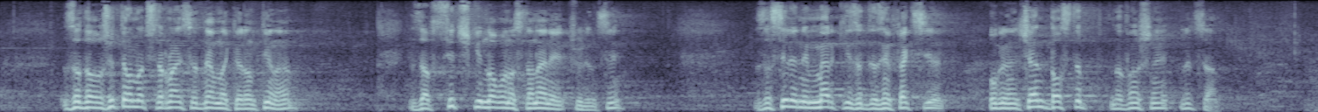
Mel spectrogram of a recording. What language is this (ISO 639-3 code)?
bul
